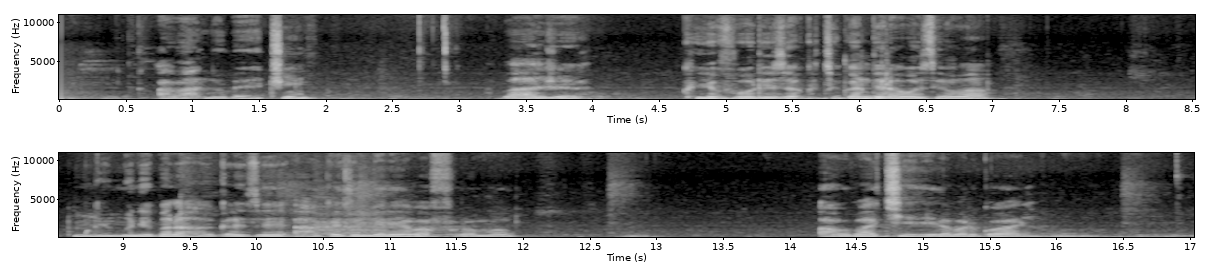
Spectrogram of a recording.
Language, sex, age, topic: Kinyarwanda, male, 25-35, health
